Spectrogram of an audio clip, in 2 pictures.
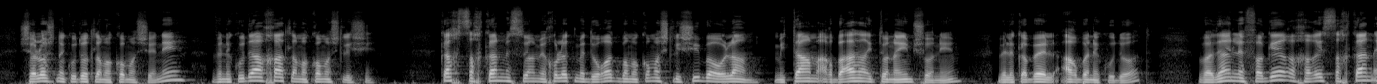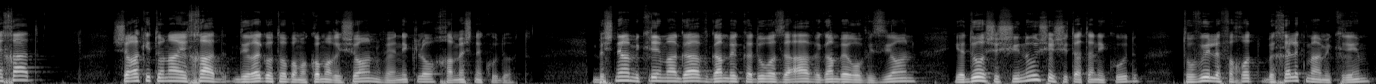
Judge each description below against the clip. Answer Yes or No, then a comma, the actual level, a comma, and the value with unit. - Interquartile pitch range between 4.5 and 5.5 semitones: Yes, average, 5.0 semitones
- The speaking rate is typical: Yes, average, 125 wpm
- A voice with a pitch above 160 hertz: No, low, 130 Hz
